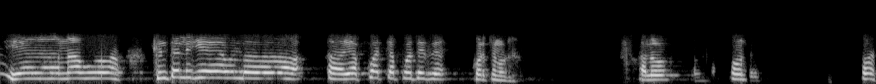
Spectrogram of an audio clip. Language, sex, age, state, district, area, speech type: Kannada, male, 18-30, Karnataka, Bellary, urban, conversation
